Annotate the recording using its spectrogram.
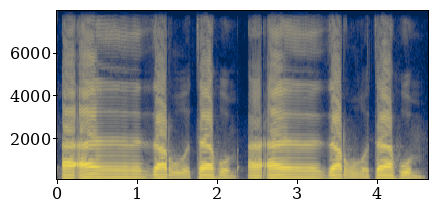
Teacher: rnya tebal dalalnya tipis · Ra-nya tebal, zalnya tipis. nun mati ketemu zal yaitu ikhfa, samarkan nunnya kepada huruf zalnya. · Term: ro tafkim, ra tafkhim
